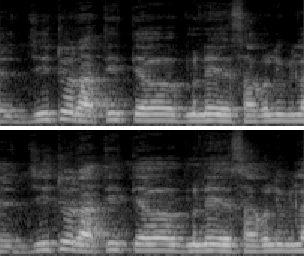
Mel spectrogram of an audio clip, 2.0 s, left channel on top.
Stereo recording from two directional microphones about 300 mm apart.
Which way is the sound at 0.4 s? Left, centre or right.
Centre.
